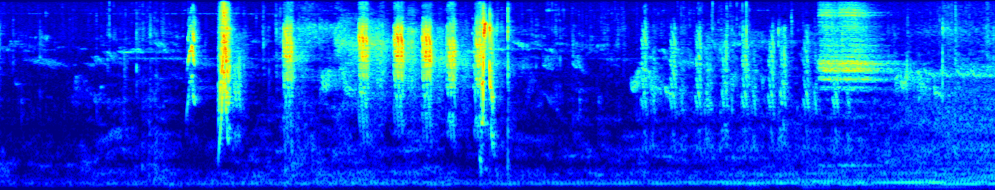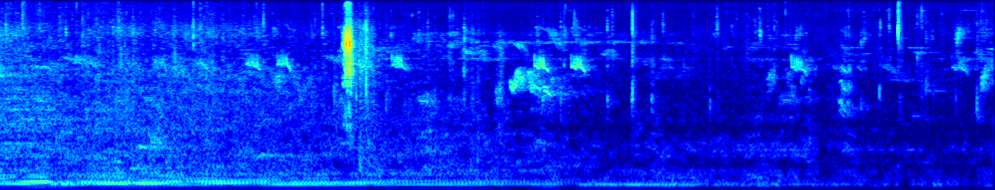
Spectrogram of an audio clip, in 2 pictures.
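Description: Small birds chirp and chatter close by.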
